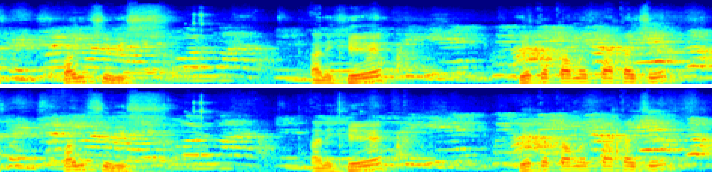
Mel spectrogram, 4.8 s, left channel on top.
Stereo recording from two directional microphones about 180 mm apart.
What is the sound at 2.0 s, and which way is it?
Speech, 10° left (ahead or behind).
